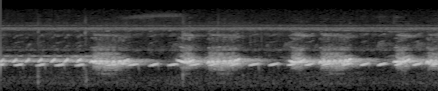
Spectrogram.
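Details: Ferruginous Partridge (Caloperdix oculeus) singing at a waterhole hide near Kaeng Krachan National Park, Thailand: quick run of mid-pitched whistles, then harsher coarse bursts about once a second, over steady high insect hum.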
